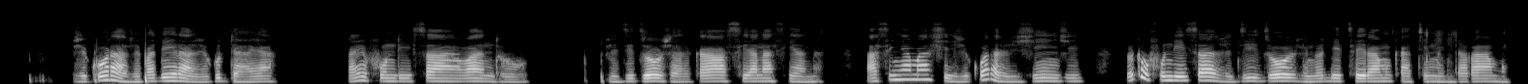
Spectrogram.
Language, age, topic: Ndau, 18-24, education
